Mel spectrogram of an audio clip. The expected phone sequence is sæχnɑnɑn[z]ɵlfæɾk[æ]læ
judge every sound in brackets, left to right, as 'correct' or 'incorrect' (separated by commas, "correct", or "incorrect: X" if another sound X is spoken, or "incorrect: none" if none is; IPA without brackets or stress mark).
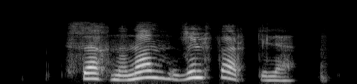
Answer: correct, incorrect: i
